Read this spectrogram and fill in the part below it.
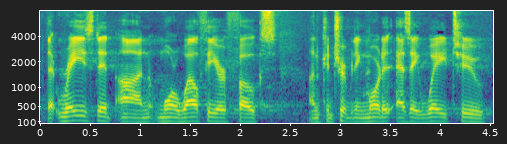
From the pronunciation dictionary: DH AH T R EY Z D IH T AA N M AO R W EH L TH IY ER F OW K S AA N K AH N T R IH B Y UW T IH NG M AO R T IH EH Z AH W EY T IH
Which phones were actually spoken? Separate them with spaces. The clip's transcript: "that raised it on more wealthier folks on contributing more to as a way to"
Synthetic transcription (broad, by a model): DH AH T R EY Z D IH T N M AO R W EH L TH IY ER F OW K S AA N K N T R IH B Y T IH NG M AO R T IH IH Z AH W EY T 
